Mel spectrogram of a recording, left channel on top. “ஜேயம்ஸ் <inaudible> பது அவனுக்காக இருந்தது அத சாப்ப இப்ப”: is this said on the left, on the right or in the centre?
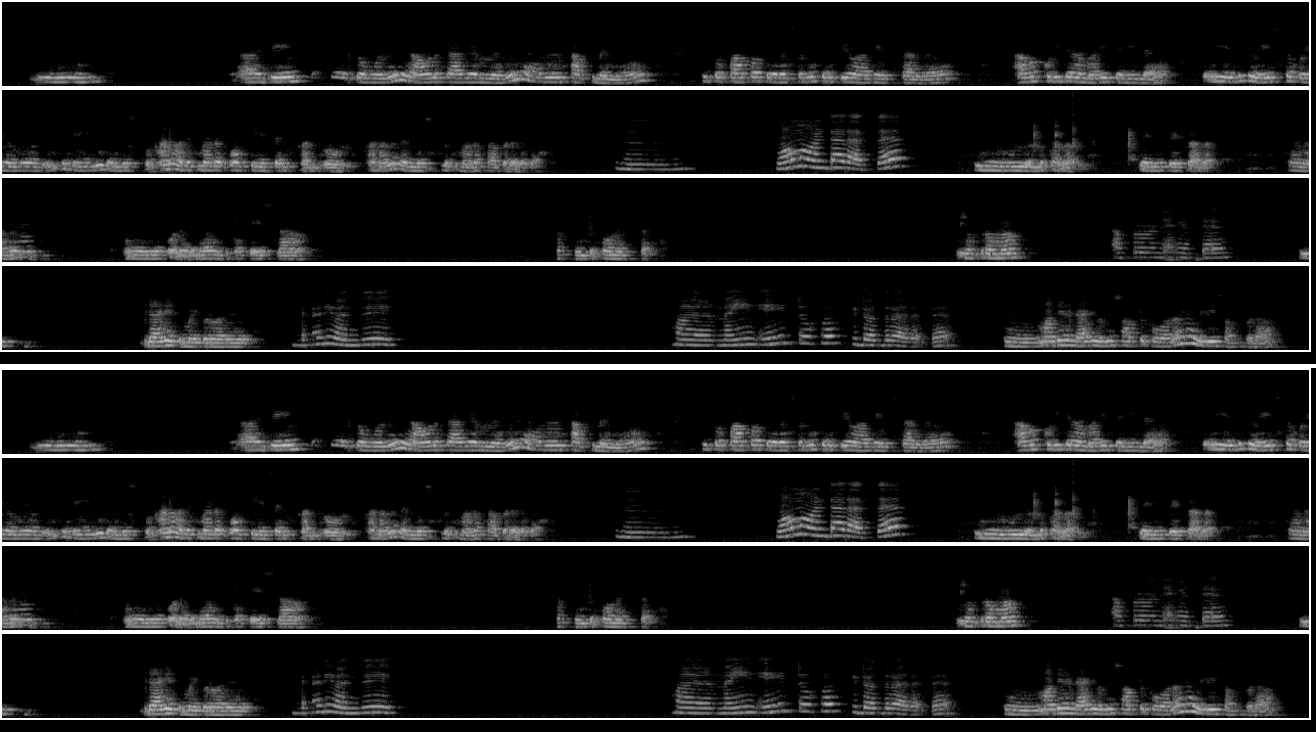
Left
